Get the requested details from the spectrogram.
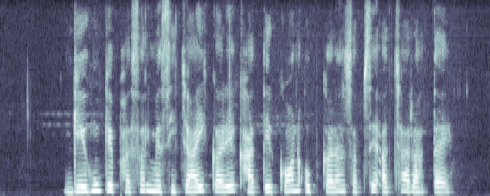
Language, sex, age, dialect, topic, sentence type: Magahi, female, 41-45, Southern, agriculture, question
